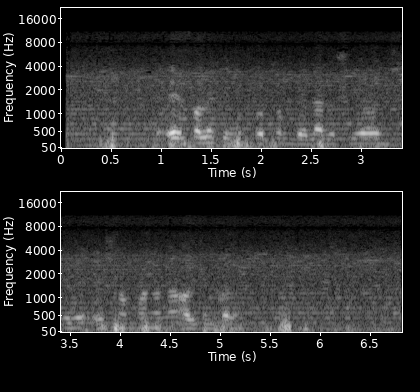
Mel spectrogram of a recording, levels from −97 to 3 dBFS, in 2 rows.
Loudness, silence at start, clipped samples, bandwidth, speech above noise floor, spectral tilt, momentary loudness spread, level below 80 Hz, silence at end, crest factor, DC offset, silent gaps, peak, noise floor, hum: -30 LUFS; 0.05 s; under 0.1%; 10.5 kHz; 21 dB; -8 dB/octave; 25 LU; -46 dBFS; 0 s; 24 dB; under 0.1%; none; -6 dBFS; -49 dBFS; none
